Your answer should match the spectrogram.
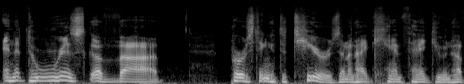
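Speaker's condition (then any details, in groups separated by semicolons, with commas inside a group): Spasmodic dysphonia; abductor form laryngeal dystonia, brainstem interference causing laryngeal muscle spasms, onset past few years, worsened by stress; labored delivery, words slurring, lost range and inflection, runs out of breath, sounds near last breath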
